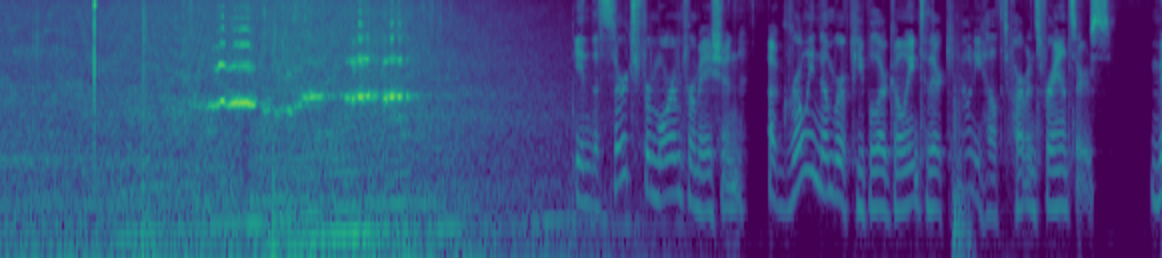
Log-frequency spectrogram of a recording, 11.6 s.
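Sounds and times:
SUV engine rumble: 0:00.0 - 0:06.8
SUV tire squeal: 0:01.6 - 0:04.6
speech: 0:05.8 - 0:11.6.

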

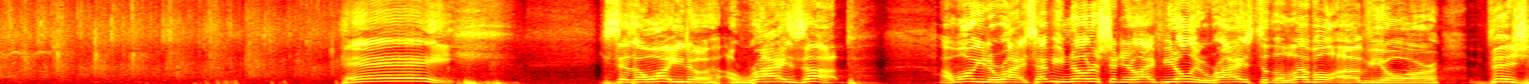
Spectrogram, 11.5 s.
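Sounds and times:
audience clapping: 0:00.0 - 0:03.3
speech: 0:02.6 - 0:03.6, 0:04.6 - 0:06.5, 0:07.1 - 0:11.4.

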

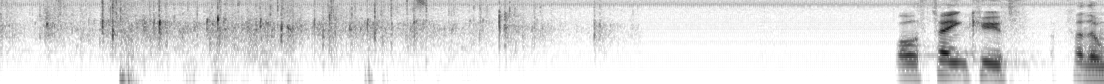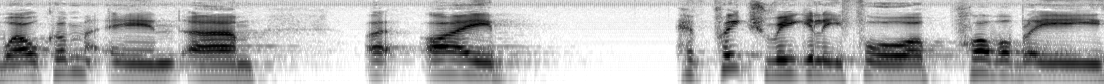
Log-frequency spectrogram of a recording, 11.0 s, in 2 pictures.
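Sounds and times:
audience applause: 0:00.0 - 0:03.1
speech: 0:04.5 - 0:08.2, 0:08.9 - 0:11.0.

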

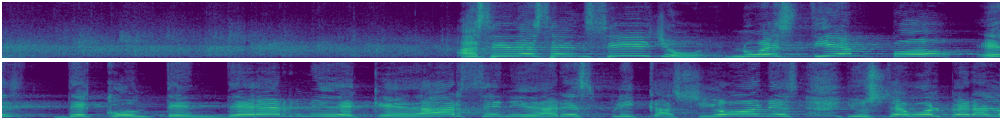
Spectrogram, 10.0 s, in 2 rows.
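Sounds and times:
audience applauding: 0:00.0 - 0:02.3
speech: 0:02.4 - 0:09.9.

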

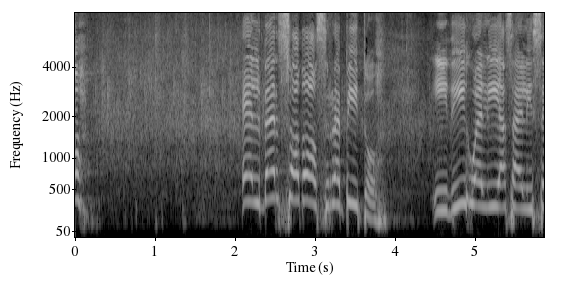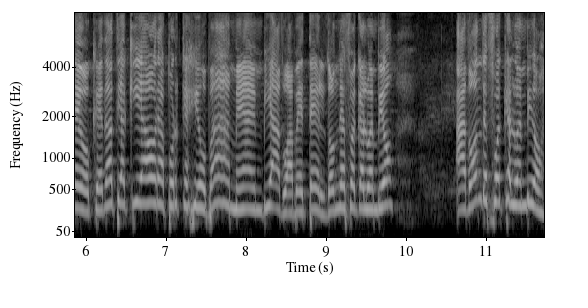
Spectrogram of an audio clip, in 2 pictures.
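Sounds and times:
audience applause: 0:00.0 - 0:05.1
speech: 0:02.2 - 0:11.7.

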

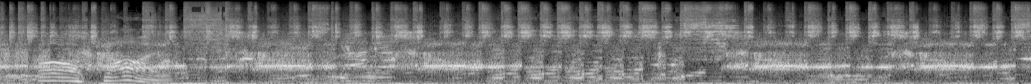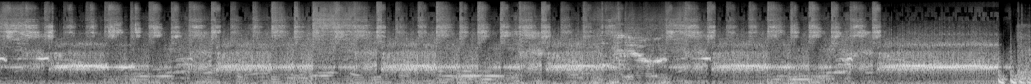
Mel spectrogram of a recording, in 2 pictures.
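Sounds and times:
homemade electronic beat with heavy bass and synth lines: 0:00.2 - 0:01.8
speech: 0:00.4 - 0:20.4.

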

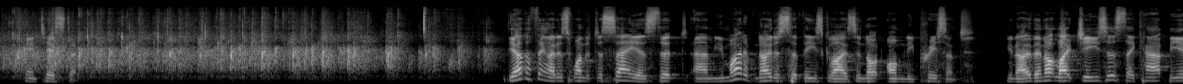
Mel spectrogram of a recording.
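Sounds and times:
audience clapping in praise: 0:00.0 - 0:05.1
speech: 0:00.2 - 0:01.1, 0:05.1 - 0:11.8.

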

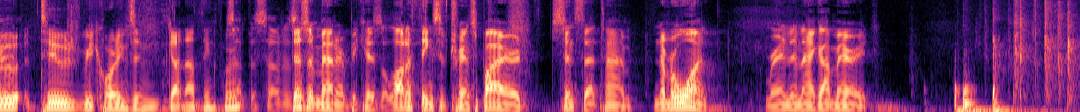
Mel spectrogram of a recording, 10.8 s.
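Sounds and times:
speech: 0:00.0 - 0:08.8, 0:09.5 - 0:10.2
clap sound like an audience: 0:09.9 - 0:10.8.

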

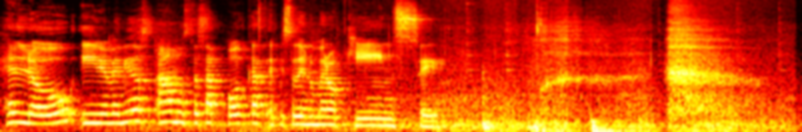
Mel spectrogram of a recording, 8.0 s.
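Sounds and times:
speech: 0:00.1 - 0:04.7
heavy breathing close to a microphone: 0:05.3 - 0:07.7.

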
